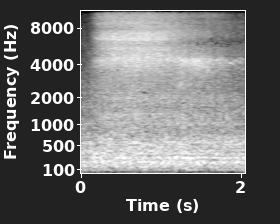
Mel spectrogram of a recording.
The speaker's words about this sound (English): So just take a couple of deeper than usual breaths, in through the nose, out through the mouth. So a big breath. And just that big release.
